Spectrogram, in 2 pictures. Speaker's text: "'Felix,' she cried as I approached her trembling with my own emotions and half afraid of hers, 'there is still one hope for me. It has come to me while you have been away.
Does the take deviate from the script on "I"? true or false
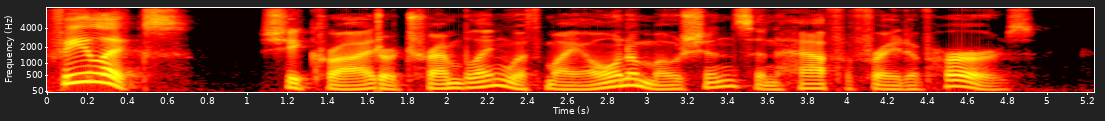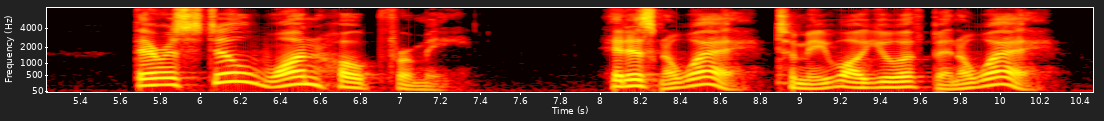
true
